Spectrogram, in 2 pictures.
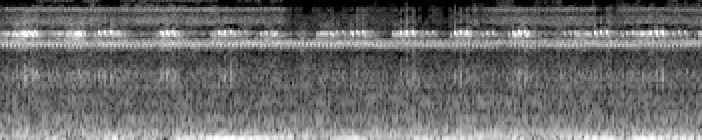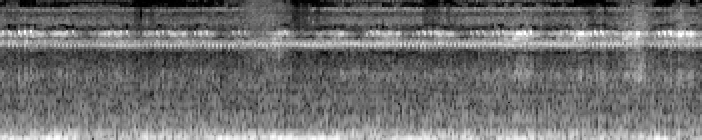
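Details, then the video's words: Grass insects providing ambient white noise: an almost continuous high-pitched ringing trill with faint pulsing, a brief sharp click near the middle, and a steady low rumble beneath. "풀벌레 소리"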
